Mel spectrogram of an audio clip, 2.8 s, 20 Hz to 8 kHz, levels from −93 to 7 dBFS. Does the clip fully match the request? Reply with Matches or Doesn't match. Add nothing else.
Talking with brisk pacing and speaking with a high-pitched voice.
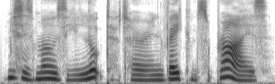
Doesn't match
